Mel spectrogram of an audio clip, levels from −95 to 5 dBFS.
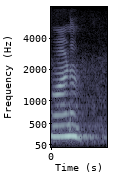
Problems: none marked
